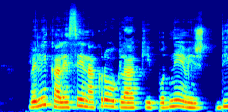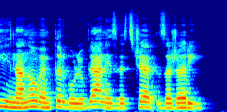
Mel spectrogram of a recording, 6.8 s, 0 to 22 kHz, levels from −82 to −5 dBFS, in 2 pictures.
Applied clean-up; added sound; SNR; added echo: classical method log-MMSE.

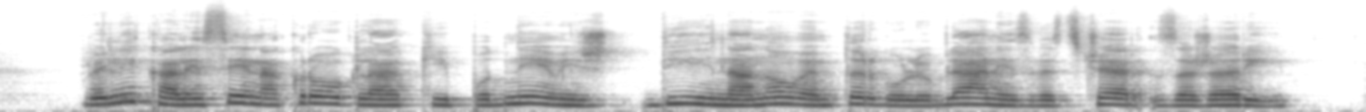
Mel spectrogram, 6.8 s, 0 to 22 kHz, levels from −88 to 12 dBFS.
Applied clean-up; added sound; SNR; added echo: neural mask model DeepFilterNet 3.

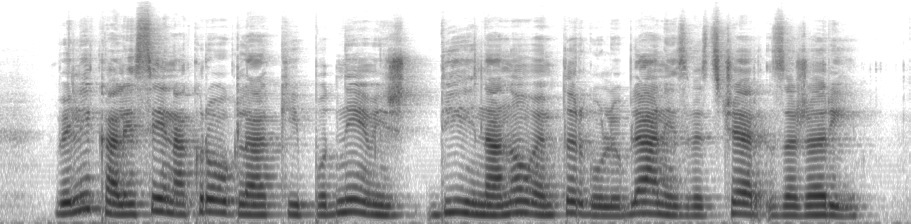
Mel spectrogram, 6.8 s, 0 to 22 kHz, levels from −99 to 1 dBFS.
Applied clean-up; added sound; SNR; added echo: none; none; none; none.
